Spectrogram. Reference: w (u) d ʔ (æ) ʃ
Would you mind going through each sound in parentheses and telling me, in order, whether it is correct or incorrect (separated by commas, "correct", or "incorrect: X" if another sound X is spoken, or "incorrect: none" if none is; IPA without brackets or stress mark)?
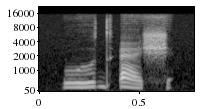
correct, correct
